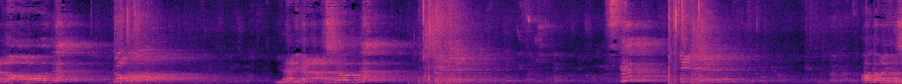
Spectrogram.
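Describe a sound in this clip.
A group of young people shout a chant in unison in a large echoing hall.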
